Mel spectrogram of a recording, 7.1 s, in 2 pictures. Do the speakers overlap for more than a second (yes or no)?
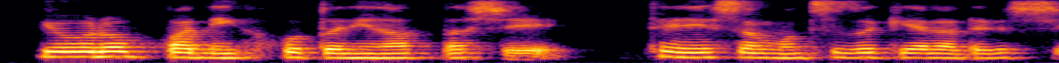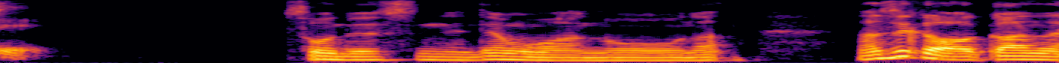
no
